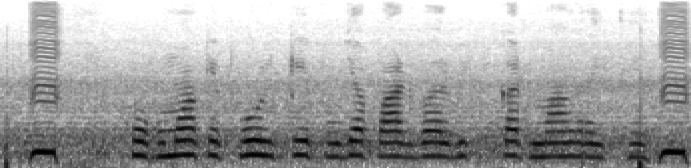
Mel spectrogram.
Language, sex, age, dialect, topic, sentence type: Chhattisgarhi, female, 31-35, Western/Budati/Khatahi, agriculture, statement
